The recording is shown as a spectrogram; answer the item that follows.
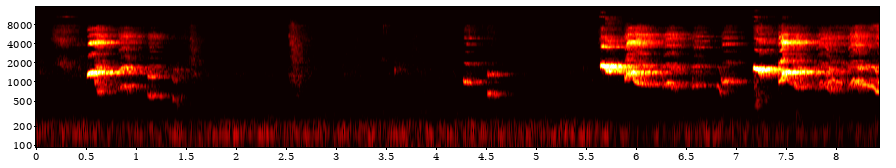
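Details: Labrador Retriever puppies, part of Sadie's litter of six, playing together in their indoor play room: three bursts of high, harmonic whining yelps that rise and fall, with quiet gaps between and a low steady hum underneath.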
